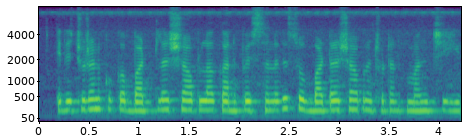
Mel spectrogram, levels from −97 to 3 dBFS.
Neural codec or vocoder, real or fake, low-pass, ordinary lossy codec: none; real; none; none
